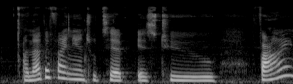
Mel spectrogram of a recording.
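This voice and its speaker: Her voice sits at a medium pitch with lively intonation. The woman speaks at a fairly slow pace. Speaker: personal finance youtuber. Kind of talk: casual tutorial. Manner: halting with fillers and restarts.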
